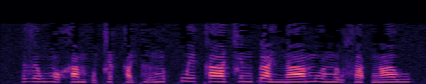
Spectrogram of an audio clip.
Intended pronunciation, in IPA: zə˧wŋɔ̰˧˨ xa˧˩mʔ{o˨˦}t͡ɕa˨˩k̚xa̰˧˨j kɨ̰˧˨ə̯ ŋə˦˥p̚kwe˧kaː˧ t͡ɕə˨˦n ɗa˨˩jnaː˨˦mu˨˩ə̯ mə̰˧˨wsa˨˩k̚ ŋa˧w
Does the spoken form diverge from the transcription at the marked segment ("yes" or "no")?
yes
